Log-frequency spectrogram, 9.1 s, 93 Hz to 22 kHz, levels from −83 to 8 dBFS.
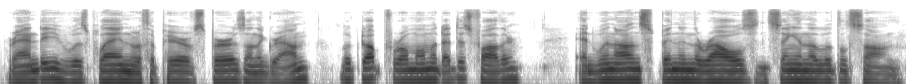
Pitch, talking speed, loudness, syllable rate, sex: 110 Hz, 205 wpm, -18 LUFS, 4.9 syllables/s, male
